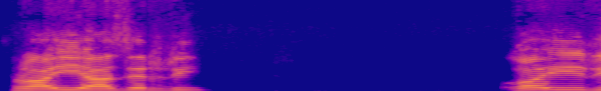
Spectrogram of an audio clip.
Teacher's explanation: ইয়া মাদ্দাকে একালিক পরিমাণ টান দিয়ে পড়তে হয়।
